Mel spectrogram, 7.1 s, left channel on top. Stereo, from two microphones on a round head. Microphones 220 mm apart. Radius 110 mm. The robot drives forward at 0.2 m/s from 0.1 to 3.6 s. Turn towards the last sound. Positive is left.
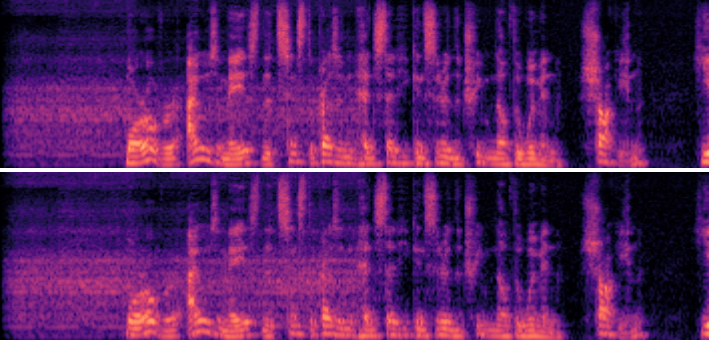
turn(degrees=45)  # may be behind; listen again after turning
